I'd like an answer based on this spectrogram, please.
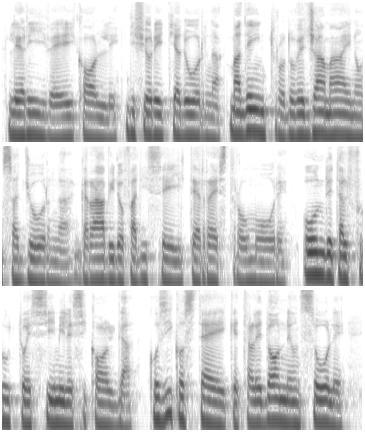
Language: Italian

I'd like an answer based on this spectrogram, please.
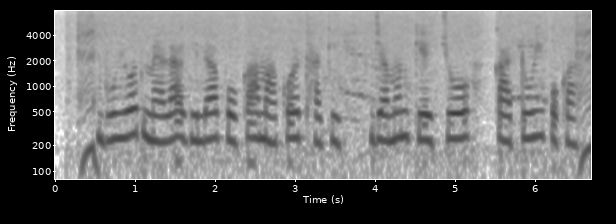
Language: Bangla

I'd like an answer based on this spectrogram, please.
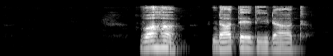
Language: Saraiki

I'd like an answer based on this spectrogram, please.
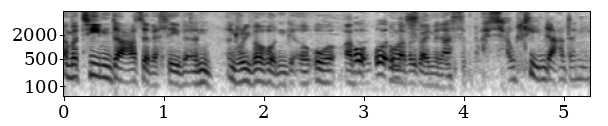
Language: Welsh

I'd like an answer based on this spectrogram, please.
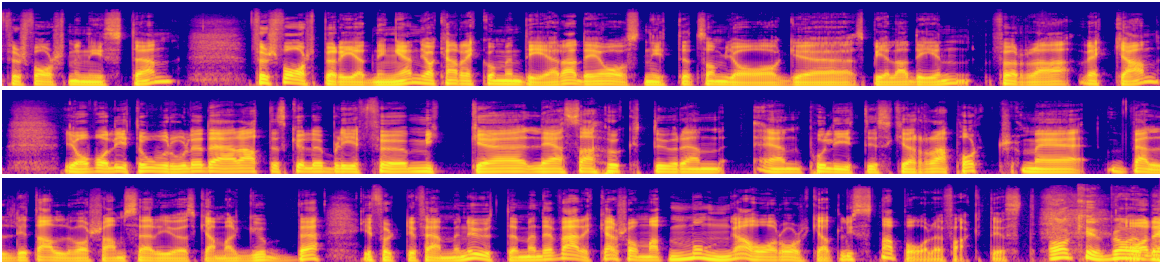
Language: Swedish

